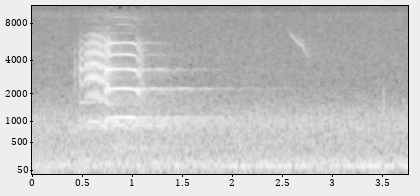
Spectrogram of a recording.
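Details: Resonant trumpeting call of a common crane, autumn 2023: a single rolling bugle lasting about half a second, then low steady rumble with one faint, high, falling whistle from another bird.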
